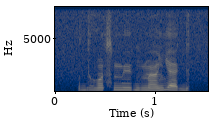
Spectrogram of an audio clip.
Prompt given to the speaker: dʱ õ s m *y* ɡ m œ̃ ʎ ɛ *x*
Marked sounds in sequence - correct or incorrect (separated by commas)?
correct, incorrect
